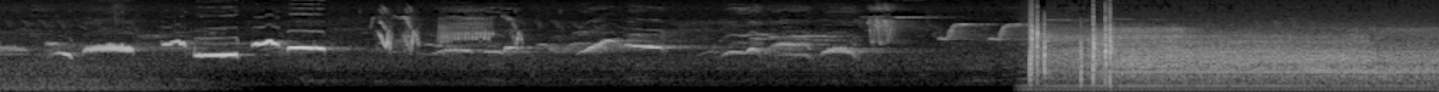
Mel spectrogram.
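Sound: blackbird singing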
